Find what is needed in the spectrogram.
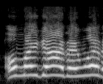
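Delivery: high, loud mock squeal of a winner; host voicing Gail's joy at winning; excited winner. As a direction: play the thrilled winner.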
